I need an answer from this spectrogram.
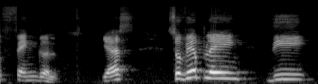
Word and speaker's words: Fengal: And you all should somehow hold on to that patience, just like the Fengel cyclone or Fengal cyclone. Multiple pronunciations, proper nouns. I'm going to stick to Fengal.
